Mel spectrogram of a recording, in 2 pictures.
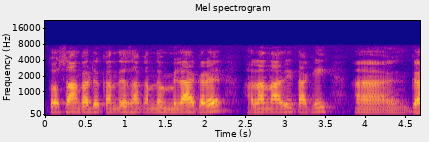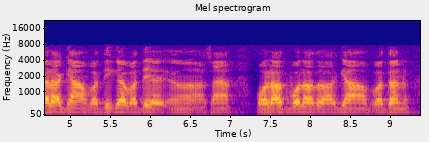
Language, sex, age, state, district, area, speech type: Sindhi, male, 45-60, Gujarat, Kutch, urban, spontaneous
